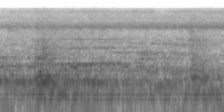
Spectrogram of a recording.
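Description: Quiet church room tone with a faint steady hum.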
